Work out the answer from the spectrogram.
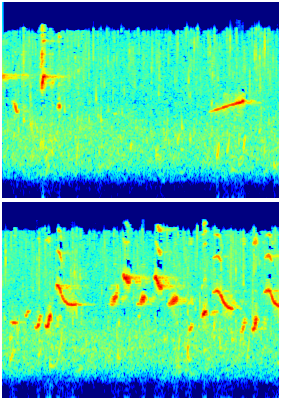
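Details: White-rumped shama song used as a master recording for training songbirds: quiet start, then a rising whistle and a fast run of varied sweeping and chirping whistled notes over a steady rushing background hiss.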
